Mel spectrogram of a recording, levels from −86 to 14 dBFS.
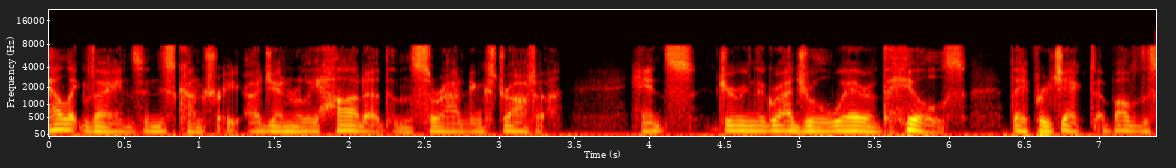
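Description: Voice packets from the headset were dropped and the receiver filled each gap by repeating the best-matching recent stretch of waveform. This is concealed Bluetooth headset packet loss. At 2.78 to 2.81 s, a 30 ms run brings a brief buzzy, level-held tone and a slight warble as real audio resumes. At 5.83 s, a single 7.5 ms loss is almost hidden.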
